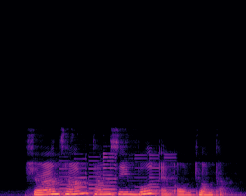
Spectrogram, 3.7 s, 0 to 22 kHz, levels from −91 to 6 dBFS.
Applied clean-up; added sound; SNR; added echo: none; Electric guitar; 17 dB; reverberation time 0.7 s.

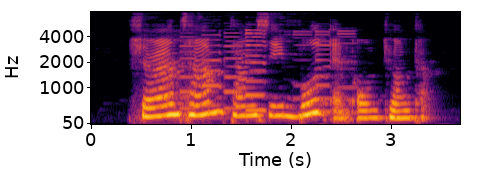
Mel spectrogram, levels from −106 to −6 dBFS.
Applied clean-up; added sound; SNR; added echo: classical method WPE with log-MMSE.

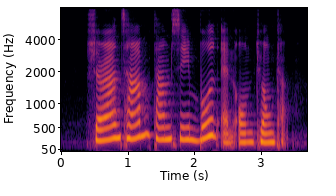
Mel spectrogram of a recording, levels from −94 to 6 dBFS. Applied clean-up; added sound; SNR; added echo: none; none; none; none.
